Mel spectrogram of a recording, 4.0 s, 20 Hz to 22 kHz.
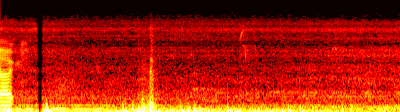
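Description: Infiniti G35 sedan's 3.5-litre V6 running at low speed, a low engine hum that fades steadily as the car moves off.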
